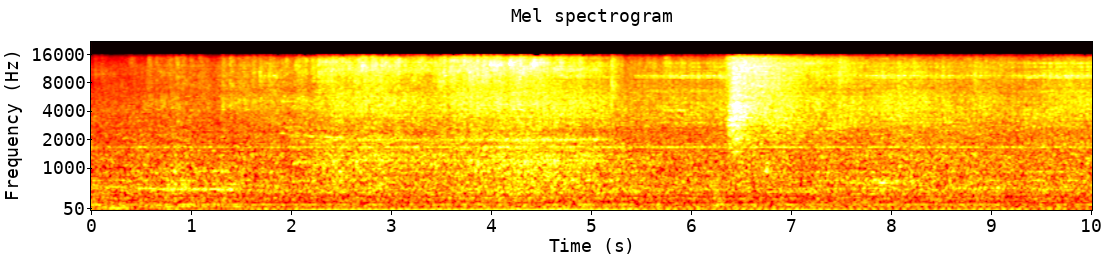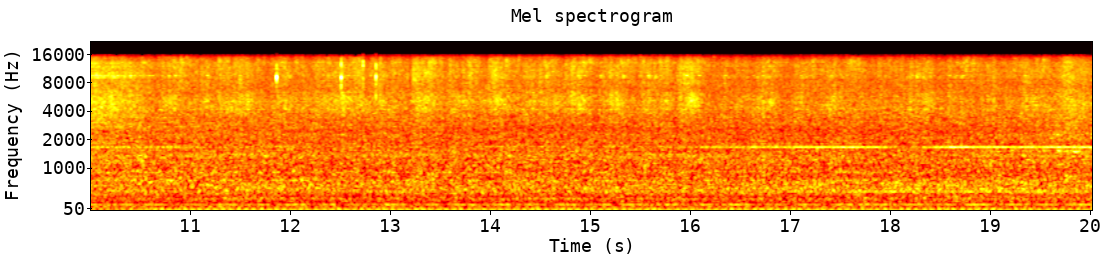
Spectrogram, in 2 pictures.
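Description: Inside a city bus under way: its engine and road noise as a steady low hum, with one short burst of hiss about six seconds in.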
